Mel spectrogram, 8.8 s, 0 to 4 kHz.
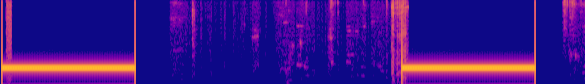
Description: Ringback tone (North America), 440 + 480 Hz.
